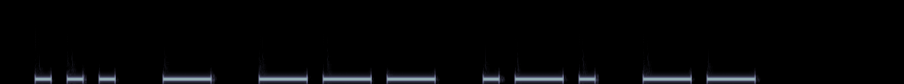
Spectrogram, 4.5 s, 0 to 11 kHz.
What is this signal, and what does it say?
Morse code, heard as a keyed tone, about 15 wpm, 700 Hz. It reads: STORM
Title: Sentences from Top 1500 Words - New Word Drill - 15wpm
